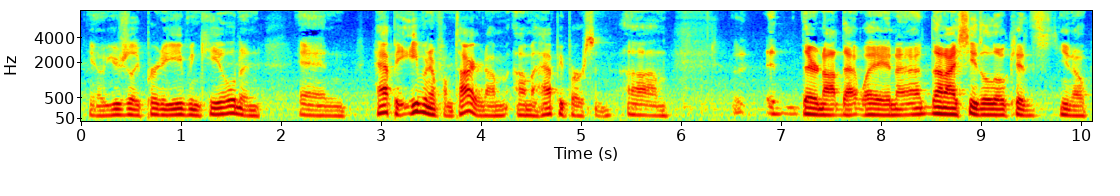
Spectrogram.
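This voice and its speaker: A man's voice: lowish voice, slight background noise. A middle-aged man, a police chief, chatting casually and rambling with many fillers and restarts. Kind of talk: casual conversation.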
